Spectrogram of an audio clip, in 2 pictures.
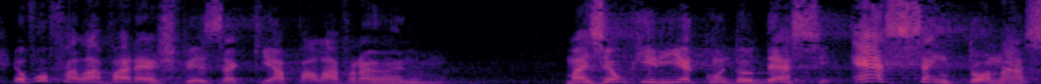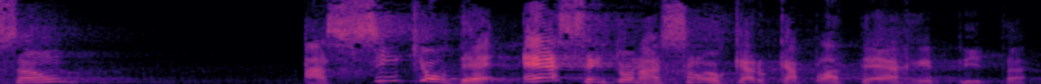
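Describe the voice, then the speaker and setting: A man preaching a Pentecostal sermon to a congregation, swinging between shouted lines and low murmurs. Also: animated, moderate pace, creaky, in a large hall. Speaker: pastor. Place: church with live congregation.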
